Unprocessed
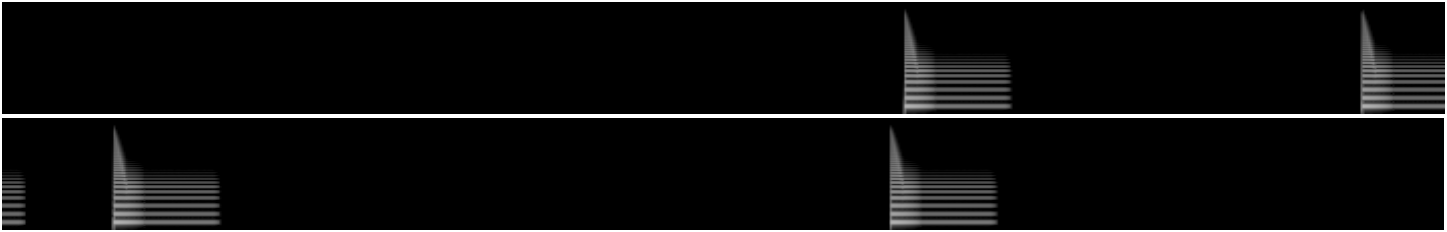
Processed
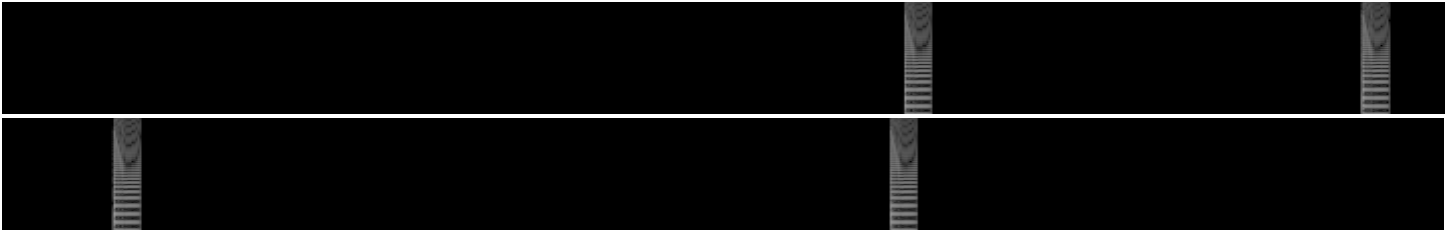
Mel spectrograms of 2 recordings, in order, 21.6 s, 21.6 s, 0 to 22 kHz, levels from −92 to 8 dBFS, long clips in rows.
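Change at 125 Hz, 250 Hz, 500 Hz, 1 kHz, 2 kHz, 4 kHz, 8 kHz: n/a, -14.0 dB, -8.0 dB, -6.0 dB, -5.5 dB, -1.0 dB, +4.5 dB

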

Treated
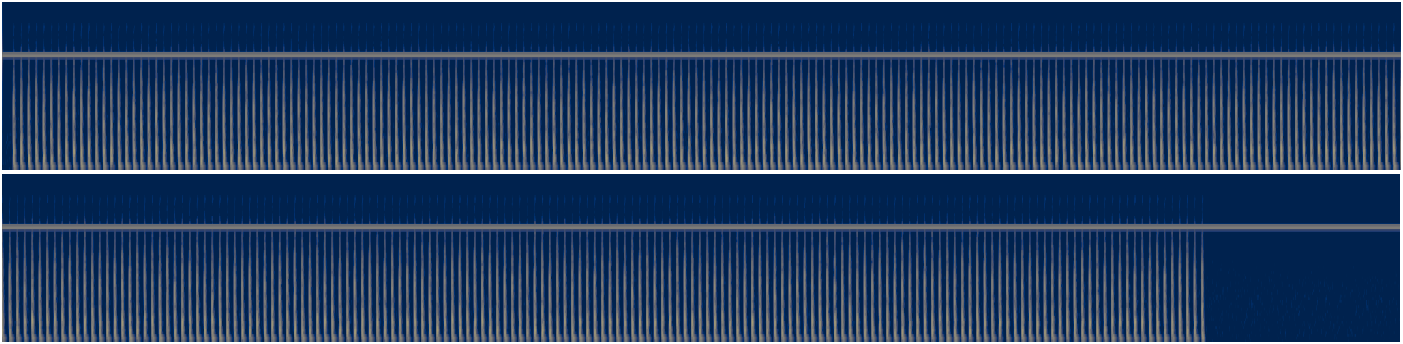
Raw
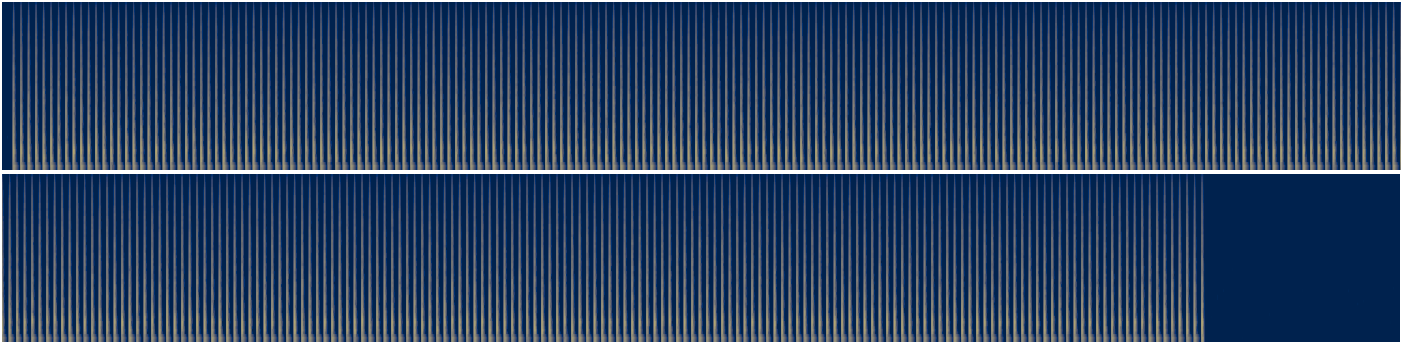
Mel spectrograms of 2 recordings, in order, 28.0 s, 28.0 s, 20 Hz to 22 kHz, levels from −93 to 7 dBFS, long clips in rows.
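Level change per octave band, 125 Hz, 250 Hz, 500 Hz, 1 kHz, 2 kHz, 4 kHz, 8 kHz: -8.5, -4.5, -7.5, -6.5, -3.5, -13.0, +11.0 dB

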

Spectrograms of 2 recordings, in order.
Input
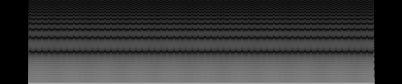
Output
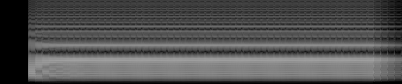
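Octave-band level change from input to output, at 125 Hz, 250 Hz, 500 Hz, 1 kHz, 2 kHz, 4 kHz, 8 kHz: under -20 dB, -5.5 dB, +4.0 dB, +11.0 dB, +13.5 dB, +9.0 dB, +13.0 dB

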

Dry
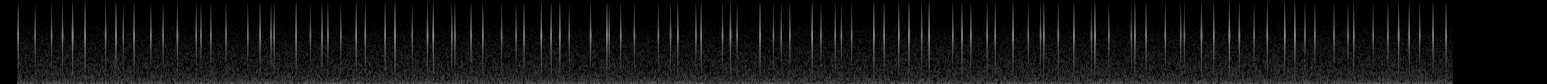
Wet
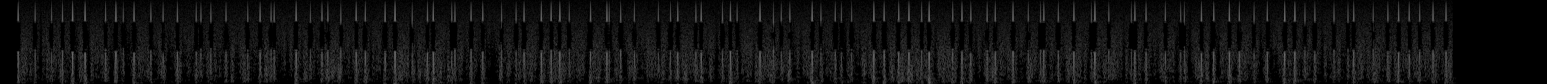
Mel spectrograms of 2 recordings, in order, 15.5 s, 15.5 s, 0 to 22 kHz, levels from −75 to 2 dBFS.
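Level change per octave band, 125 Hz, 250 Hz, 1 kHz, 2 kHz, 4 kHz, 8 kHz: -8.5, -3.5, +3.5, -4.0, -18.0, 0.0 dB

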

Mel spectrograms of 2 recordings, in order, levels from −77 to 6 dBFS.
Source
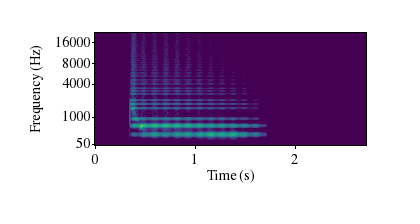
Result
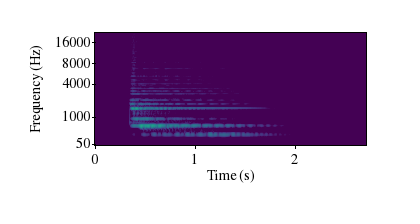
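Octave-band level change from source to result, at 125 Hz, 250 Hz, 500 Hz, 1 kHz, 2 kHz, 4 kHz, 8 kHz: n/a, -22.5 dB, -12.0 dB, -9.0 dB, -1.0 dB, -9.0 dB, -10.0 dB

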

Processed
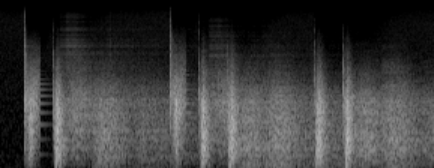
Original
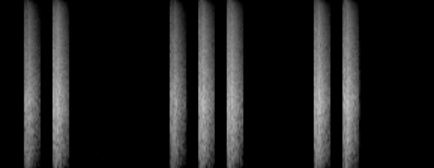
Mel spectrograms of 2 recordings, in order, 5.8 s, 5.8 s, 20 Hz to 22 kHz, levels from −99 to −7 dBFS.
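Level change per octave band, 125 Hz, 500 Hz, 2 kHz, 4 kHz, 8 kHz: n/a, +7.5 dB, -7.5 dB, -16.0 dB, -20.5 dB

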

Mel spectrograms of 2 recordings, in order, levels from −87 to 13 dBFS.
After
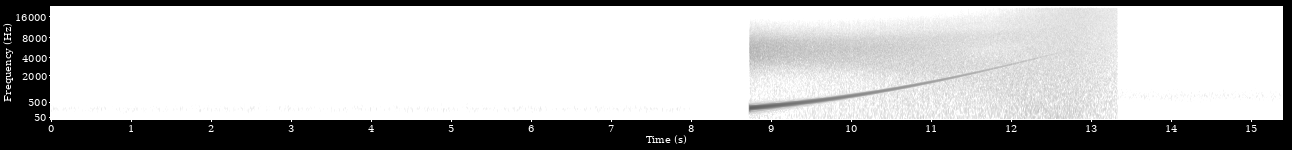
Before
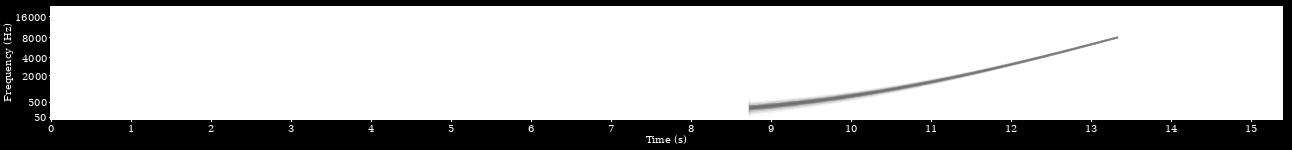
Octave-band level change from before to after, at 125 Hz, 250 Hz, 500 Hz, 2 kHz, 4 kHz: n/a, +3.5 dB, -2.5 dB, -19.0 dB, -16.0 dB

